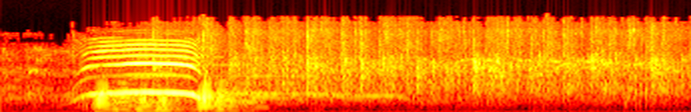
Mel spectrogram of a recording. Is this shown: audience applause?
yes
